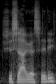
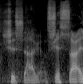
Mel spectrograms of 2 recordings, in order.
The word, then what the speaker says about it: Chisago City: My question to you is, you're from a town that I don't think I can pronounce. What's it called? – Chisago City. – Chisago. – Chisago.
